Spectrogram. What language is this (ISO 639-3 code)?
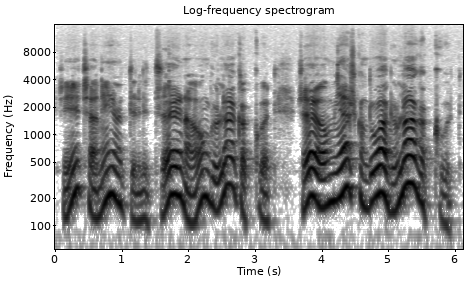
fin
